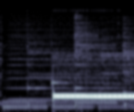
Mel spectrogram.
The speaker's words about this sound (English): I think he clicked off, just in case. Okay, he hung up.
